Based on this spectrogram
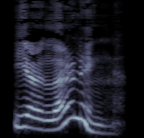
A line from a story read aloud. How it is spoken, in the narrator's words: Sarah remarked in an amused tone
